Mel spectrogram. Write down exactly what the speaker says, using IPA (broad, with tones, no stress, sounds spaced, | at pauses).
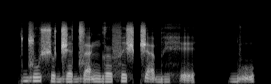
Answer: d͡z u˦ ʃ ʊ˨ d͡ʒ ɛ˨ d͡z æ̰˧ ŋ ɡ ə˞˨ f e˦ ʃ t͡ʃ æ̰˦˨ b e̤˦˨ h ḛ˨ | b ṵ˦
